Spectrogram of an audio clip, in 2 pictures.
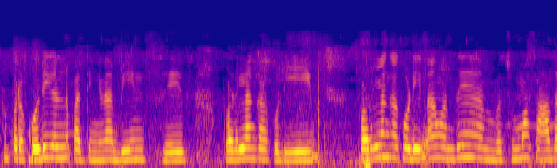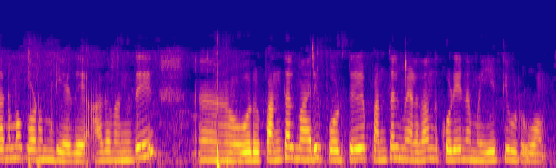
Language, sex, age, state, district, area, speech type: Tamil, female, 60+, Tamil Nadu, Sivaganga, rural, spontaneous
